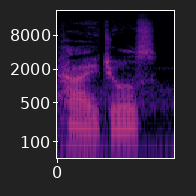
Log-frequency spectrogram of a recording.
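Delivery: soft, weary, worn-out voice. Greeting the caller on the radio, tired. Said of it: "you sound tired".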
